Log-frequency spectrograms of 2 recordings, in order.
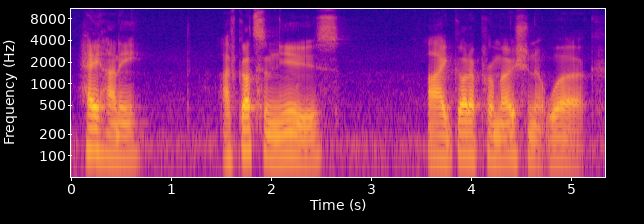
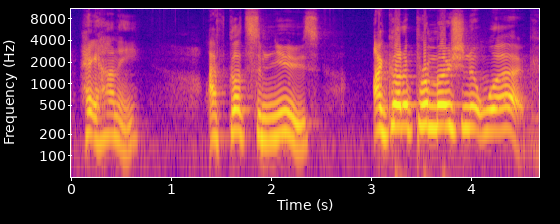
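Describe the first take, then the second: First: It is said flat, with low energy. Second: It is said excitedly, with high energy.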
